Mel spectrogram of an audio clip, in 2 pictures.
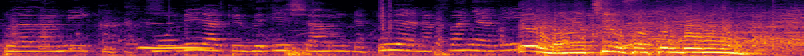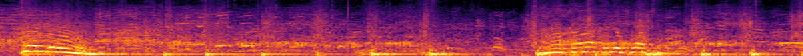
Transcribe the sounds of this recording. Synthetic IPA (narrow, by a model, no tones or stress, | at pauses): kulalamikamɔmbiɾakiviɗiʃam̩ɗaujɔanafaɲaniɛanat͡ʃizatɔmbɛnatɔmbɛ | anakaɾakanikata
